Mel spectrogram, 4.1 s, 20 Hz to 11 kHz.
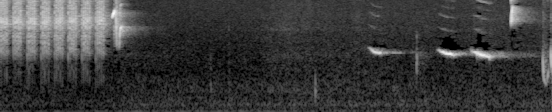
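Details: Thrush nightingale at night, 01:23, Kiili parish, Estonia, 8 May 2020, about 4–5 metres away: buzzy rapid rattle, a pause, then several level whistled notes and a sharp high stroke.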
